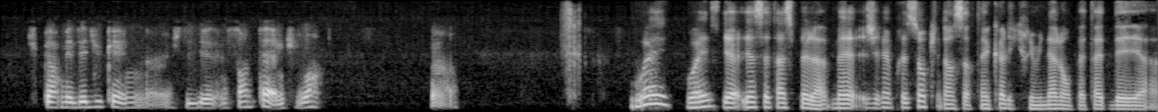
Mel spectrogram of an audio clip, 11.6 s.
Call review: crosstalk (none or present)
none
